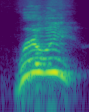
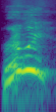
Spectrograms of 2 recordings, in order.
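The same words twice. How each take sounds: First: High, loud, falling flat in exasperation; a fed-up, final really; exasperated. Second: Much higher and louder, rising in disbelief; a shocked, rising really; incredulous. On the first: Complaining to viewers about the box, loud and falling. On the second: Reacting to the oversized box, loud and incredulous. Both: Real, not acted.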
